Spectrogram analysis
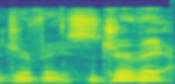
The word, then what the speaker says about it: Gervais: How do you pronounce it? Gervais? Yeah, Gervais. Gervais. I always said Gervais for some reason.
